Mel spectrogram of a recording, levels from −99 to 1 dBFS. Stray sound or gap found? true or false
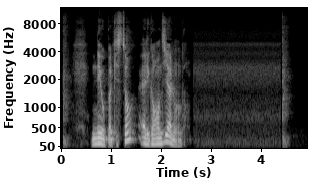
false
